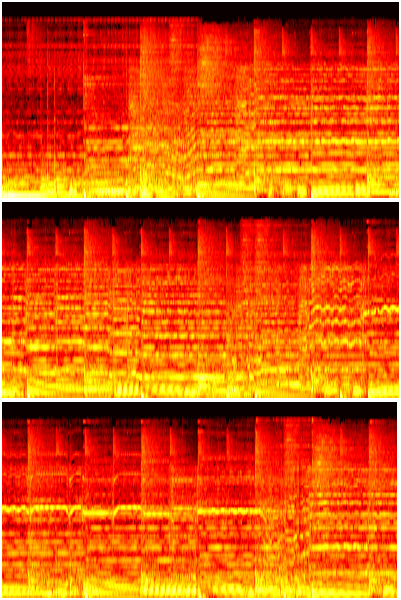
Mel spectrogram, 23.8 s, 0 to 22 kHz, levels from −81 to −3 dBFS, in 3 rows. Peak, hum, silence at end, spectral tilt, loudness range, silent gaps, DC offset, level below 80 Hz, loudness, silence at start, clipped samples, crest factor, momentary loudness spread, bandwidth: -2 dBFS; none; 0 s; -4.5 dB/octave; 2 LU; none; under 0.1%; -24 dBFS; -17 LUFS; 0 s; under 0.1%; 14 dB; 3 LU; 15.5 kHz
